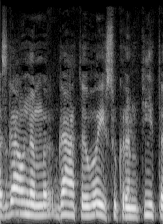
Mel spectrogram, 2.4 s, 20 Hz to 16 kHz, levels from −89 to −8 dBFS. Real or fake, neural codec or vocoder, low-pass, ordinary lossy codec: fake; codec, 44.1 kHz, 7.8 kbps, Pupu-Codec; 14.4 kHz; AAC, 64 kbps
